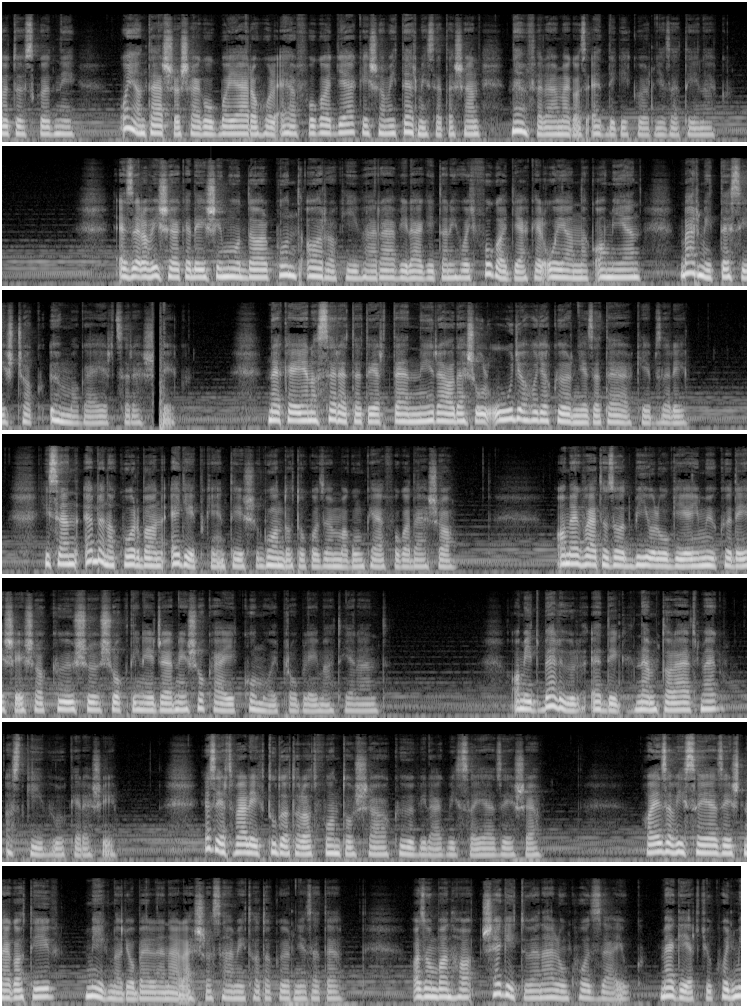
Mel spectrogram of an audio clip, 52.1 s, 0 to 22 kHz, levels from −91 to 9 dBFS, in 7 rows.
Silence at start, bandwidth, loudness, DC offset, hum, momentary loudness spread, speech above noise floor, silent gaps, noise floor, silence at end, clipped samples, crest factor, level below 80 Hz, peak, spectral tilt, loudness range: 0 s; 16 kHz; -13 LUFS; under 0.1%; none; 10 LU; 28 dB; none; -40 dBFS; 0 s; under 0.1%; 12 dB; -38 dBFS; 0 dBFS; -6 dB/octave; 5 LU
